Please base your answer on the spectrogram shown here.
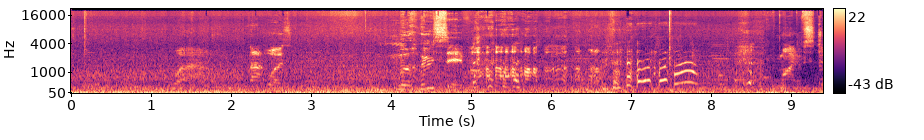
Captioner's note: laughing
